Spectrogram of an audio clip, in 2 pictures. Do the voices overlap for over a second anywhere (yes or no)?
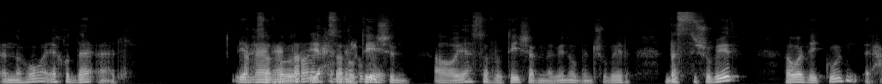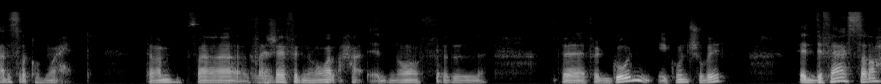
yes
